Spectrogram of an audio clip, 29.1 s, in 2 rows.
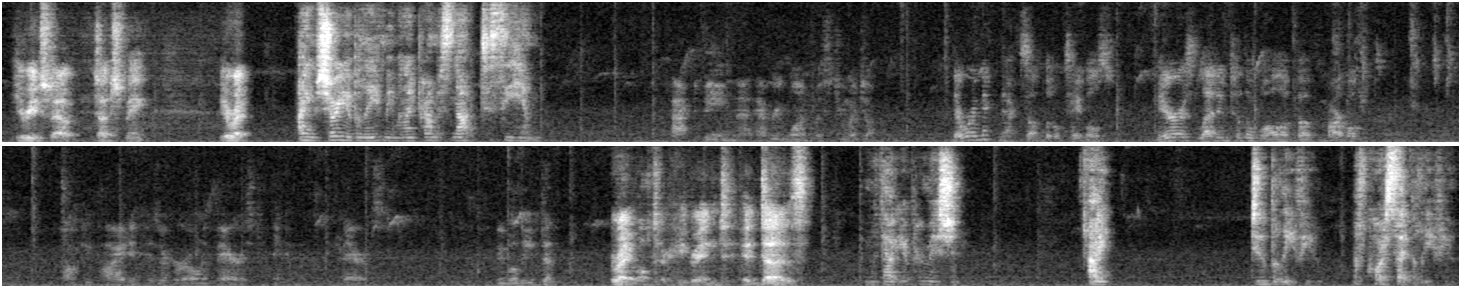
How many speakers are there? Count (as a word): four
